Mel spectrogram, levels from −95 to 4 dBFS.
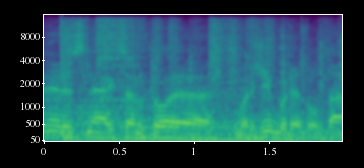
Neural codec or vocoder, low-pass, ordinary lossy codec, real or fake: none; 14.4 kHz; AAC, 48 kbps; real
